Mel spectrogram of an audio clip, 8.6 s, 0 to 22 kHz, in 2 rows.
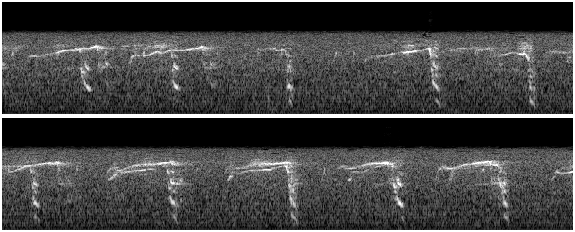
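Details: A young Eastern imperial eagle near its Tatarstan nest, fledged three days earlier on 14 August and heard nearby but not yet returned, gives high, thin yelping calls dropping sharply in pitch, a little more than once a second over soft hiss; 17 August 2023.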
